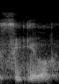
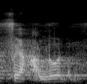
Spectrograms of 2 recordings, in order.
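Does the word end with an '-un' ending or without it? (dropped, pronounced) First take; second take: dropped; pronounced. First: The word ends without the final vowel ending. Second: The word ends with a final '-un' ending. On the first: This is the pausal form used in study. "harokat terakhir nggak dibaca jadi fiil" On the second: This is the actual full form. "Sebetulnya dia fi'alun"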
